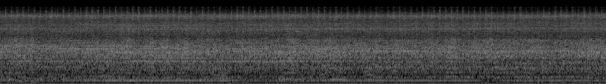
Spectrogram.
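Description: Roomba robot vacuum running, a steady whirring hum with a constant hiss above it.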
